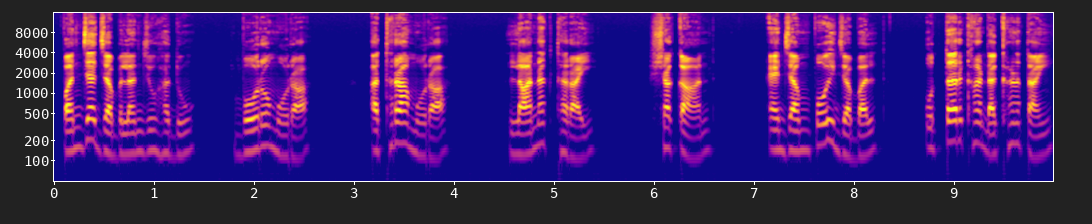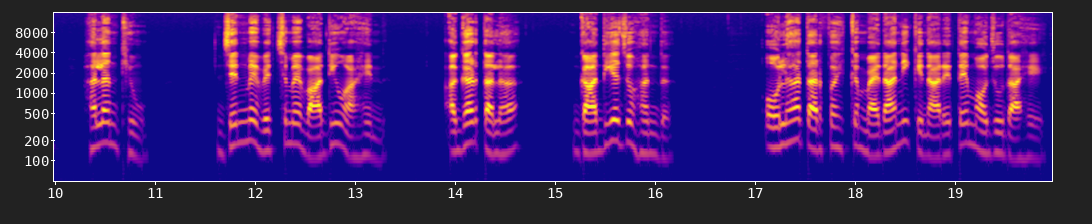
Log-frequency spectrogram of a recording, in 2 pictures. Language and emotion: Sindhi, neutral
